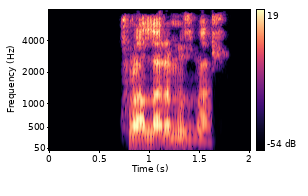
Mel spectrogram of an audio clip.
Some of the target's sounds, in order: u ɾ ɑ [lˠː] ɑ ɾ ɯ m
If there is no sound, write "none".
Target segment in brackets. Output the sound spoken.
lˠː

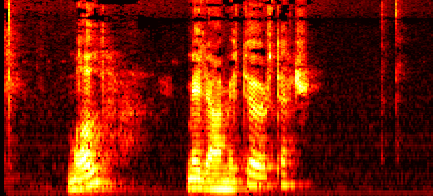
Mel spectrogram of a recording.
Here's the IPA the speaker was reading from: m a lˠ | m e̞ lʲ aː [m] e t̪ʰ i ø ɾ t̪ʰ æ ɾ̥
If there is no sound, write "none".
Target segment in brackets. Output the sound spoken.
m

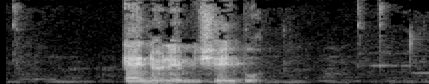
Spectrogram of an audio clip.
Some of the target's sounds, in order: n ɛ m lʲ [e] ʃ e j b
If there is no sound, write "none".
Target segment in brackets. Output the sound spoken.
i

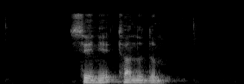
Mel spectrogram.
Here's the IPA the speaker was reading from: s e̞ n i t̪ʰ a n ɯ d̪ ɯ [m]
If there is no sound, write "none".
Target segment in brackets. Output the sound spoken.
m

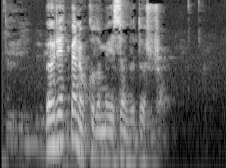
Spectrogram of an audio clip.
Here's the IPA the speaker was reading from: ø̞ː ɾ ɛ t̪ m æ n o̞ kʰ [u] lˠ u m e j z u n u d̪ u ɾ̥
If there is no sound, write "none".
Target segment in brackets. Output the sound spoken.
u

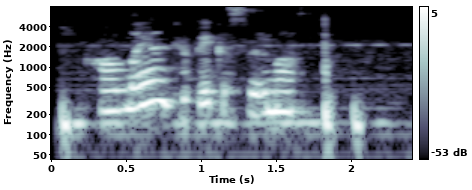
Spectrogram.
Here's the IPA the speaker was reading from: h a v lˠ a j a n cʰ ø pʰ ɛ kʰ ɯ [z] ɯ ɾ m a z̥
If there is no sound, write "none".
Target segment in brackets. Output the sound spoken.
s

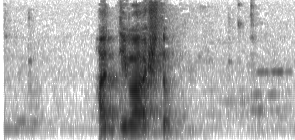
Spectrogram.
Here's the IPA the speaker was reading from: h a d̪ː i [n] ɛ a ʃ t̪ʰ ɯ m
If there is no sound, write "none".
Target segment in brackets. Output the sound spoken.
m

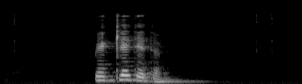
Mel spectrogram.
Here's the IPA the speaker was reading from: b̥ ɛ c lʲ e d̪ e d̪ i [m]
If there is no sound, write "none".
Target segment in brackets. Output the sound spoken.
m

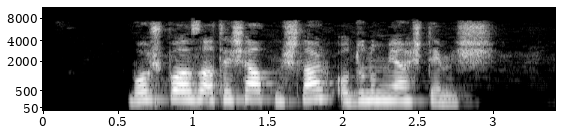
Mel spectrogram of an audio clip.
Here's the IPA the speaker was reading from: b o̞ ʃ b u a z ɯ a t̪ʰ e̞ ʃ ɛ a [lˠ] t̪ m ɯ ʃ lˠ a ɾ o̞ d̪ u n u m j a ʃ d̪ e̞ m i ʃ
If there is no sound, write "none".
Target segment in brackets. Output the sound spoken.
none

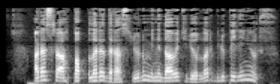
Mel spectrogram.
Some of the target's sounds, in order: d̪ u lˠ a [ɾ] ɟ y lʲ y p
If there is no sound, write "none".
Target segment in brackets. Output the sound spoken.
ɾ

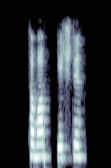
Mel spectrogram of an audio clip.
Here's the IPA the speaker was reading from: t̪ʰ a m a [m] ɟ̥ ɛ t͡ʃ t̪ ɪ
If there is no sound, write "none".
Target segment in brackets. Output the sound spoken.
m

